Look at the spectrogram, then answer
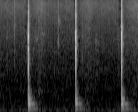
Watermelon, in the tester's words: if you hear a dull hollow sound like this, it's probably ready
